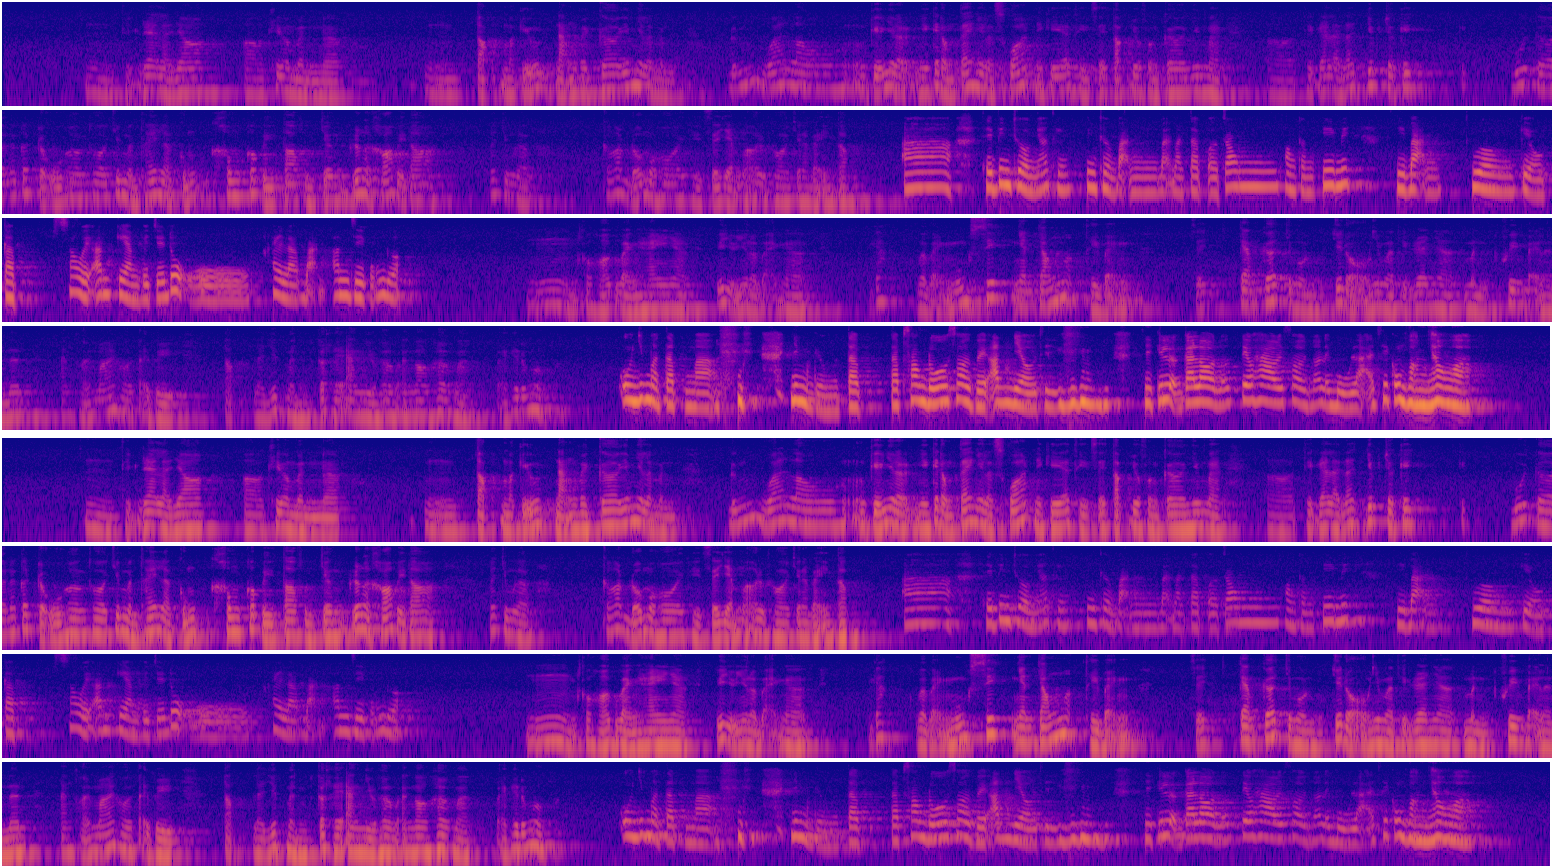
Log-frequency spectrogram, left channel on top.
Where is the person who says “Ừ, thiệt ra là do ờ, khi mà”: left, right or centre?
Right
